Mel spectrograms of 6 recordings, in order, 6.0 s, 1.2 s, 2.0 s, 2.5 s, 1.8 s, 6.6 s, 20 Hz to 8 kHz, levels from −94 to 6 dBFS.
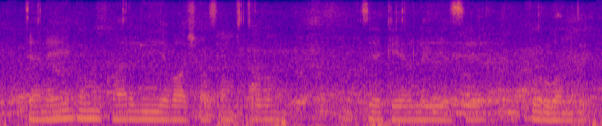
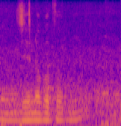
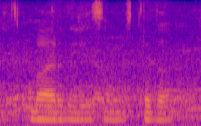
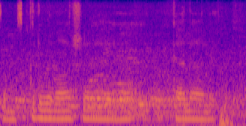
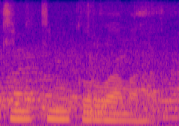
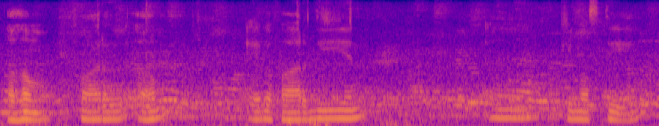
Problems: none marked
